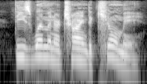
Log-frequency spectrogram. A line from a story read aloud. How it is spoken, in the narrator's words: screamed, choking on her bread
